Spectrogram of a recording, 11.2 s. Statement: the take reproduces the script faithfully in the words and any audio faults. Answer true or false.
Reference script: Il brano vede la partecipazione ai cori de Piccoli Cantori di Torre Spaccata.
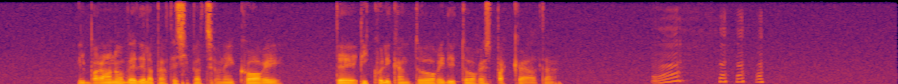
false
